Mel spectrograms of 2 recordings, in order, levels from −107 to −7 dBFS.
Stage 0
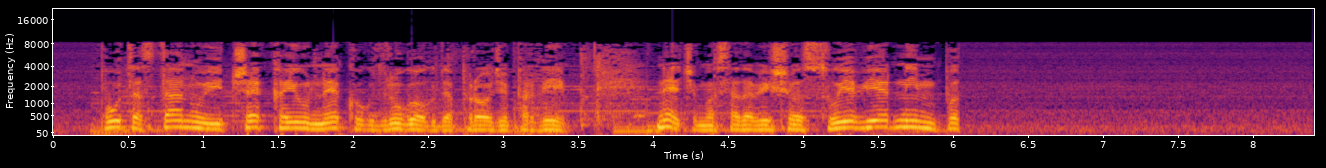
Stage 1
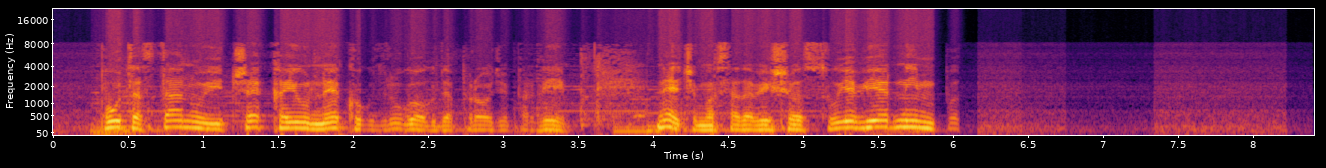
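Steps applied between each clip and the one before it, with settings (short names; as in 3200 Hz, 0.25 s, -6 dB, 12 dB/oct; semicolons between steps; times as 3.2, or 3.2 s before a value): modulation noise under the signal 24 dB; random-step tremolo 3.4 Hz, depth 85%; gain +3.5 dB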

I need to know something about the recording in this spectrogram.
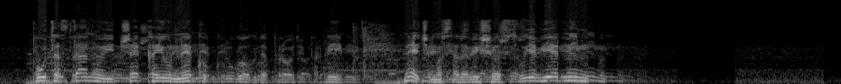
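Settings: warbling echo 0.18 s, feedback 34%, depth 139 cents, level -11 dB; gain -7.5 dB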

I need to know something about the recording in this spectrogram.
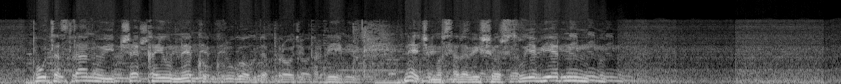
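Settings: fast leveller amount 50%; gain +8 dB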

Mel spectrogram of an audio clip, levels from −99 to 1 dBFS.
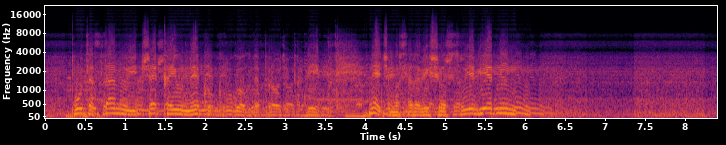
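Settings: polynomial smoothing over 25 samples; added harmonics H 8 -23 dB, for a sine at -5.5 dBFS; gain -8.5 dB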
